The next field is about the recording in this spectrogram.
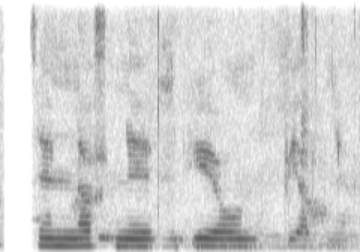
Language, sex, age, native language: Icelandic, female, 7, Icelandic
